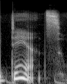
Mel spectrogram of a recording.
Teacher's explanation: some say dance with a shorter vowel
